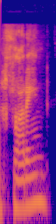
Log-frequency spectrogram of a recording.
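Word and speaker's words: χαῖρε: you, um, Harin here, that would be the pronunciation, Harin, right? Isn't Kai the sound, which is so much fun, which you don't get to do in English. Harin.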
